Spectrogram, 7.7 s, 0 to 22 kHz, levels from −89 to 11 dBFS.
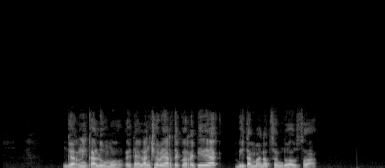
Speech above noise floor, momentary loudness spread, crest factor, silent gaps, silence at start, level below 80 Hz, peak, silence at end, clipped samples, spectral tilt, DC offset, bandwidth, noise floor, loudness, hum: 56 dB; 8 LU; 18 dB; none; 1.25 s; -66 dBFS; -4 dBFS; 1.4 s; under 0.1%; -7.5 dB/octave; under 0.1%; 7.4 kHz; -77 dBFS; -22 LUFS; none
